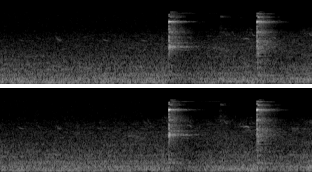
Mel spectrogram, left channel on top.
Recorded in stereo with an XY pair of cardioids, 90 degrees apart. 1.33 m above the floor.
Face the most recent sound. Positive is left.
turn(degrees=-40)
